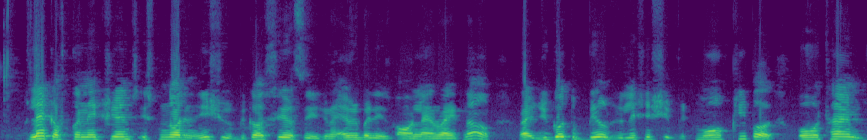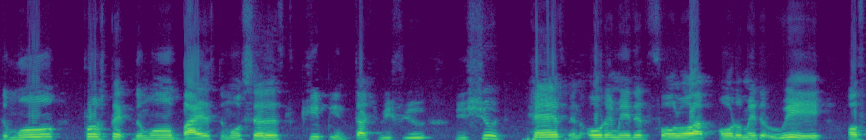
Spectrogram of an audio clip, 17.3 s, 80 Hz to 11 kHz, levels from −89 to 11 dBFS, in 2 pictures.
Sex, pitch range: male, 145-175 Hz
